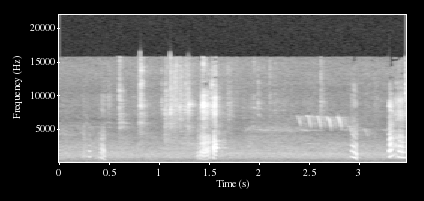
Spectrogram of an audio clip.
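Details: Pet Illiger's macaw, a six-month-old bird, playing in a garden: a few short, harsh, rasping screeches, two louder ones near the middle and end, with quieter squawks between and a faint high whine in the background.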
